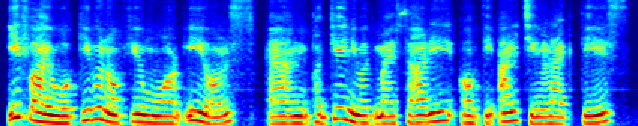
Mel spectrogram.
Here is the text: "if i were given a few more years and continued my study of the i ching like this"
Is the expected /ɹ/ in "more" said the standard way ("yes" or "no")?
yes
